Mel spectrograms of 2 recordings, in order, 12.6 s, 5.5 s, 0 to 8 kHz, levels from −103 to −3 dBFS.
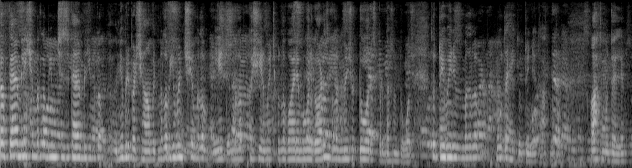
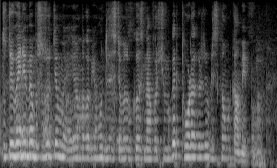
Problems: constant background noise, continuous background conversations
